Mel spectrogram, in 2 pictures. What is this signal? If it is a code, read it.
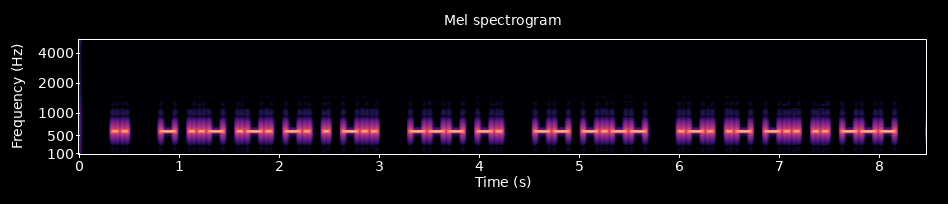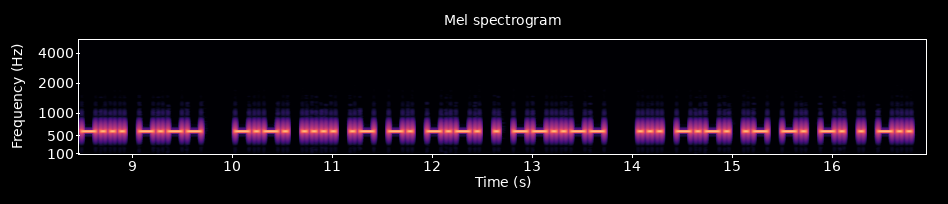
Morse code, heard as a keyed tone, about 25 wpm, 600 Hz. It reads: I TURNED ON MY RADIO BY CHANCE, SCANNED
